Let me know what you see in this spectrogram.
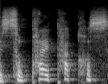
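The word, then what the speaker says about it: Spartacus: 바로 1960년 작 영화 스파르타쿠스 흔히 습할 타 커 스 라고도 헤어 그 영어식 발음을 달라졌네요 그리고 2000년 자 글래디에이터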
